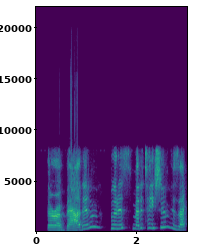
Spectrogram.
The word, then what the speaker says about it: Theravadin: teacher you practice let's see if i could pronounce this correctly theravadin buddhist meditation is that correct that's very good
